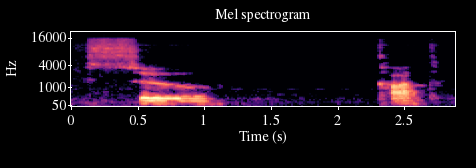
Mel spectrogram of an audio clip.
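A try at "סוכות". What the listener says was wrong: Great. Sukkot.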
